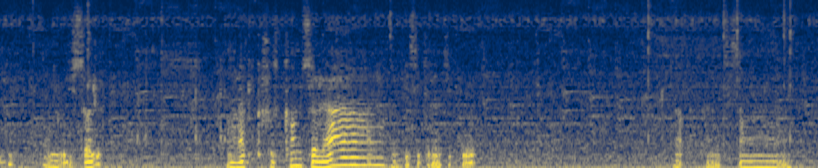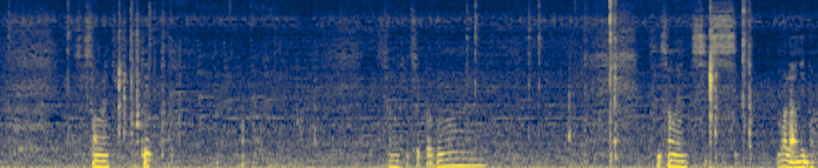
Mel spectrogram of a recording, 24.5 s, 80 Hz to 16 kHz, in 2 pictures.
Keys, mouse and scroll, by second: 2.0-3.0 middle drag, 5.0 middle click, 6.0-7.9 drag, 11.0-13.0 drag, 19.4-21.2 drag.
